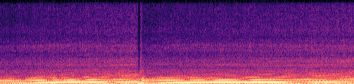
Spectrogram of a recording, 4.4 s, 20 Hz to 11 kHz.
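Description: Modified Porsche 911 GT3 RS 991.2 revving hard, a loud high-pitched screaming engine note that climbs, drops briefly at a shift, then climbs again, close and continuous without talk.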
